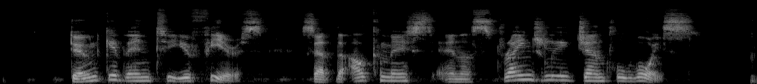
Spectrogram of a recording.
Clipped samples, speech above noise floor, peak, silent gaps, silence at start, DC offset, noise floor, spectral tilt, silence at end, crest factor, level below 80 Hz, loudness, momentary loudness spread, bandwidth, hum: under 0.1%; 42 dB; -12 dBFS; none; 0.7 s; under 0.1%; -73 dBFS; -3 dB/octave; 0 s; 20 dB; -72 dBFS; -31 LUFS; 4 LU; 15.5 kHz; none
